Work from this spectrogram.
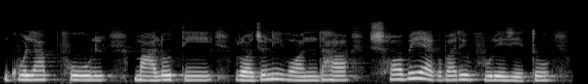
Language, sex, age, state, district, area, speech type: Bengali, female, 45-60, West Bengal, Nadia, rural, spontaneous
